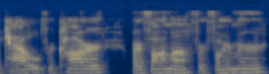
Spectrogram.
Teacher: When the is in postvocalic position after a vowel, often at the end of a word or in the middle of a word, they will distort that and turn it into an extended vowel-like sound, which is referred to as vocalization or vowelization. So they'll say cow for car or fama for farmer.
